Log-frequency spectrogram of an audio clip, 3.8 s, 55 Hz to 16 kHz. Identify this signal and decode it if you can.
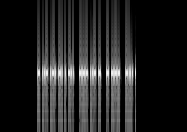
Morse code, heard as a keyed tone, about 77 wpm, 700 Hz. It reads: TURNED OUT TO BE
